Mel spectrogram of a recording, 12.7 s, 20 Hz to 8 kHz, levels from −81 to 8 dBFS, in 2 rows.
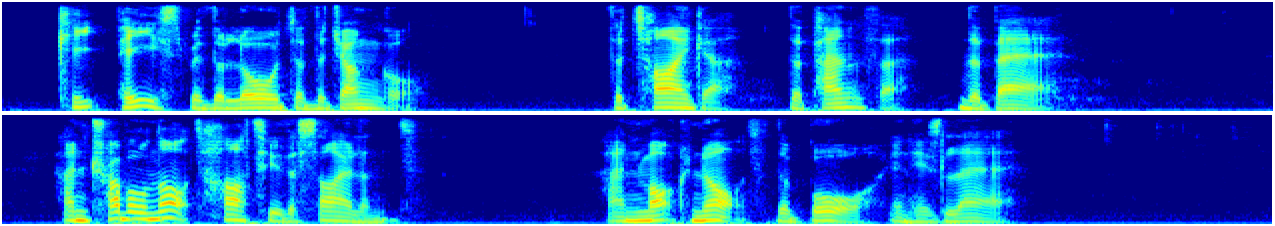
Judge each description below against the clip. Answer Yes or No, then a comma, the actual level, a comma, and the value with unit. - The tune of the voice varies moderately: Yes, average, 4.1 semitones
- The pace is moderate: No, slow, 130 wpm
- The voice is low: Yes, low, 115 Hz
